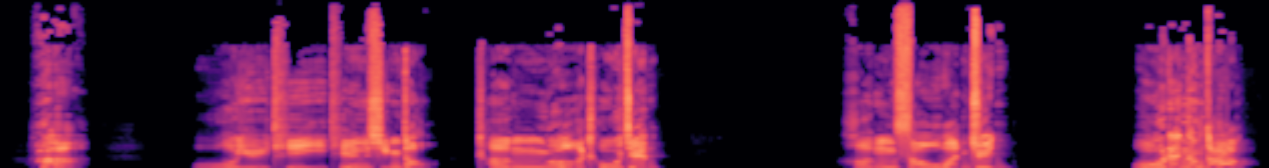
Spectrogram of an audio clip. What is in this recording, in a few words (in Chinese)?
干音; 金刚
